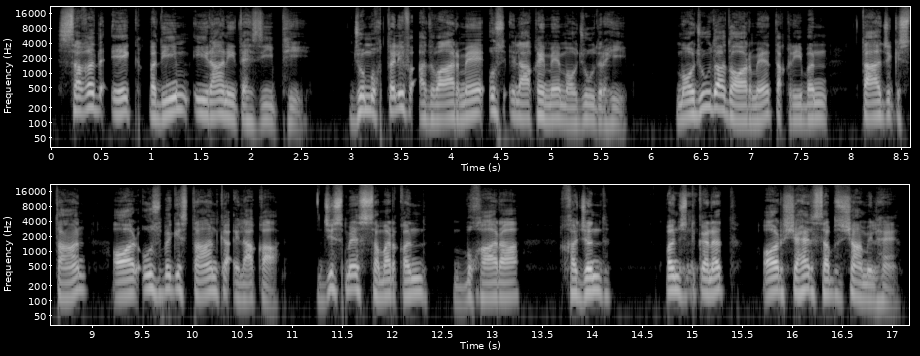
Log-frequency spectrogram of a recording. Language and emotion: Urdu, neutral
